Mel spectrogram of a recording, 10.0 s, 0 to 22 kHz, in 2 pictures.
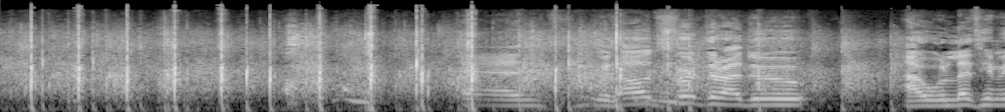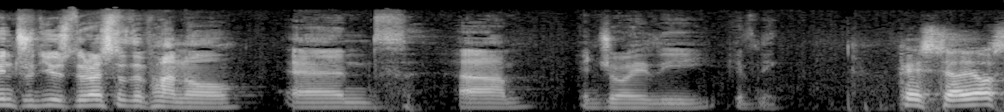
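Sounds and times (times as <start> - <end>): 
one person's sharp steady claps: 0.0 - 4.8
small audience applauding: 0.0 - 4.9
speech: 2.5 - 10.0.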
